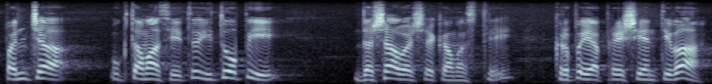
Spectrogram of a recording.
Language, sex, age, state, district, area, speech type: Sanskrit, male, 45-60, Karnataka, Davanagere, rural, spontaneous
